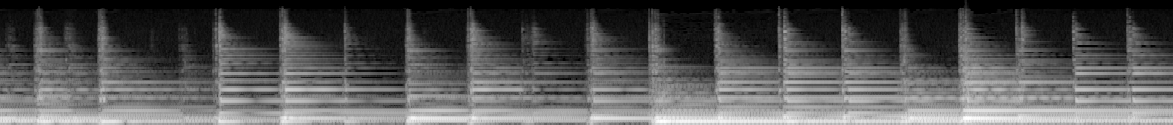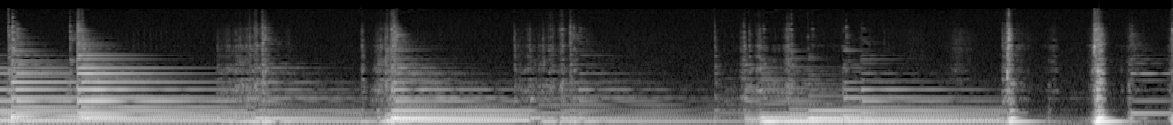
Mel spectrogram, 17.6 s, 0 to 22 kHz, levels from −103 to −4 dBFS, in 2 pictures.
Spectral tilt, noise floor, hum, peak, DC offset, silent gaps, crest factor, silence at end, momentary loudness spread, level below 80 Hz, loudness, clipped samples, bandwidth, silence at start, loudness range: -9 dB/octave; -43 dBFS; none; 0 dBFS; under 0.1%; none; 18 dB; 0.15 s; 19 LU; -48 dBFS; -19 LUFS; under 0.1%; 8.8 kHz; 0 s; 10 LU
